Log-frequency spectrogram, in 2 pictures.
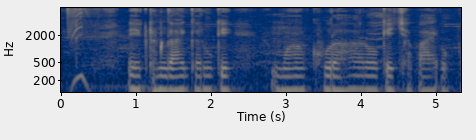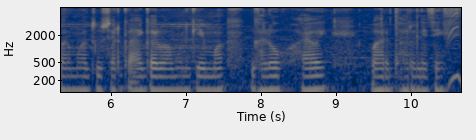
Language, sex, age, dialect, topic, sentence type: Chhattisgarhi, male, 18-24, Western/Budati/Khatahi, agriculture, statement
